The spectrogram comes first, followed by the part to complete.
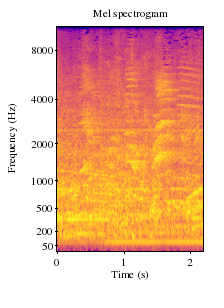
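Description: Young children's voices chattering over background music with a steady held tone.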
